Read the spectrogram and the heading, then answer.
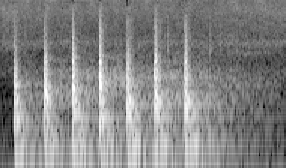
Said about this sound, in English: Peter knocked at the outer entrance, and a servant girl named Rhoda came to answer the door.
